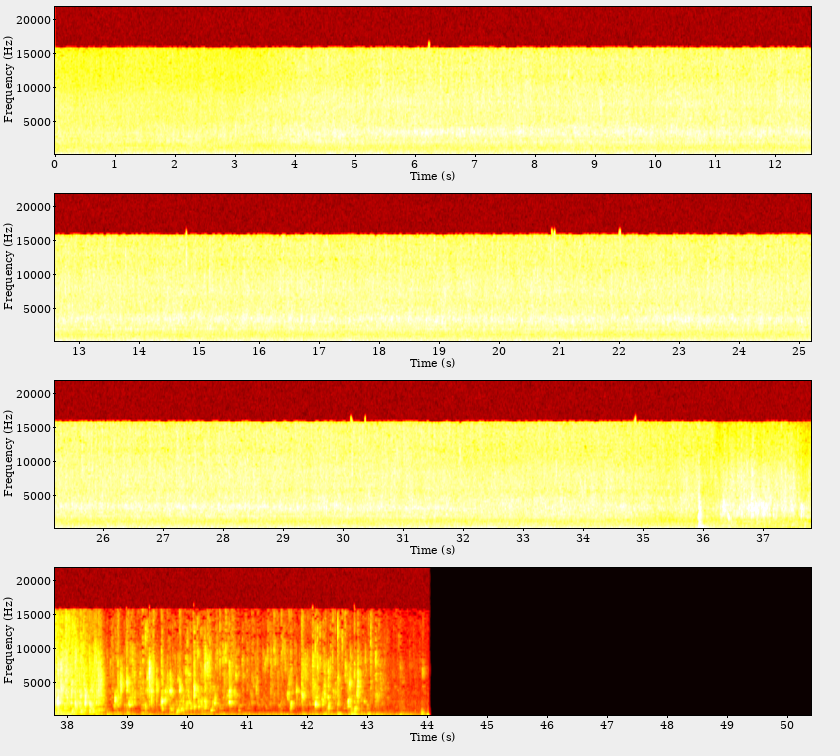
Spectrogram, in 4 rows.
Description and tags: untitled shower 1
field-recording, shower, water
